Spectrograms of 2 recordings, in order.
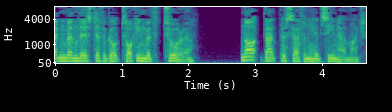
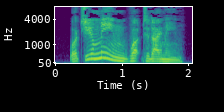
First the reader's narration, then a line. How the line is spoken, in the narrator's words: Persephone faltered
